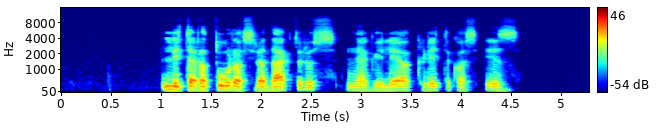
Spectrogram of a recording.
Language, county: Lithuanian, Vilnius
